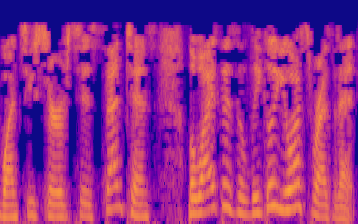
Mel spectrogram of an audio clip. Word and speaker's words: Loaiza: The story of Esteban, is it Loaiza? How do you pronounce this guy's name? – Loaiza. – I believe, right.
